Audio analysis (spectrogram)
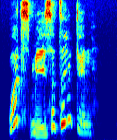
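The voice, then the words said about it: Poor Jar Jar impression, throaty. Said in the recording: “horrible, horrible Jar Jar impersonation. Horrible ... It sounds like you're swallowing something ... It sounds like you got something stuck in your throat.”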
